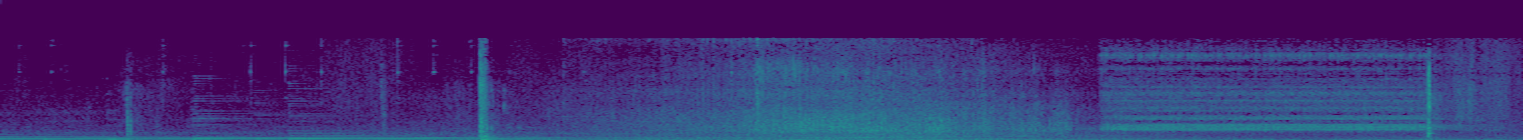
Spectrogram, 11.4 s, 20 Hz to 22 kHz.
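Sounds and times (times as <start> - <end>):
road noise: 0.6 - 11.4
taxi cab engine rumble: 2.4 - 11.4.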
